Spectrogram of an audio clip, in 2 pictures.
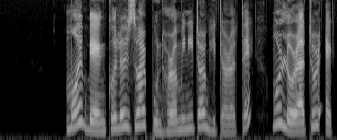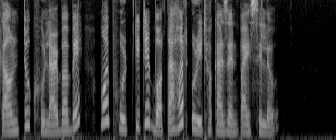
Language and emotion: Assamese, happy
